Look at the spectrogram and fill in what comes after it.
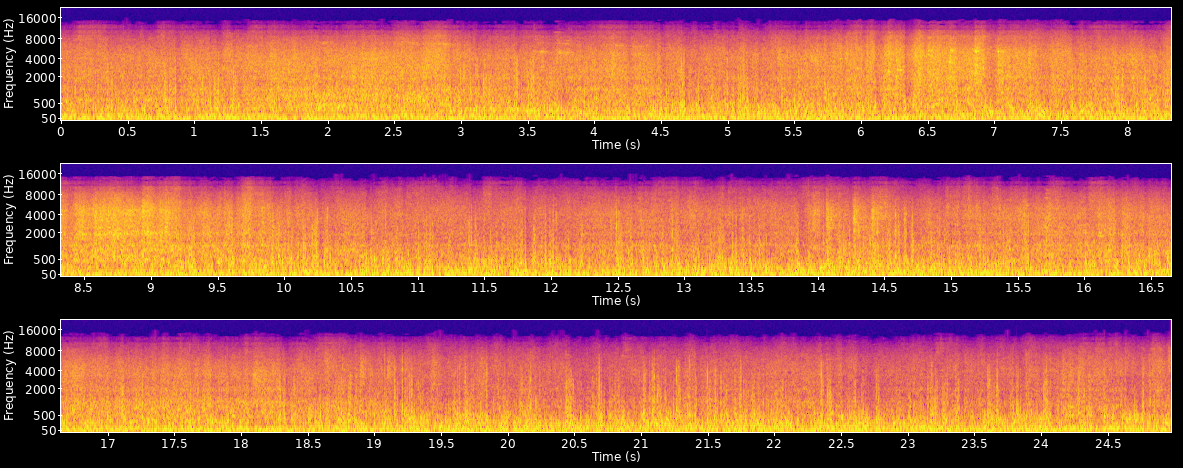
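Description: Passenger train running at speed, heard from on board: a steady low rumble of the coaches on the track with wind buffeting the microphone.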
